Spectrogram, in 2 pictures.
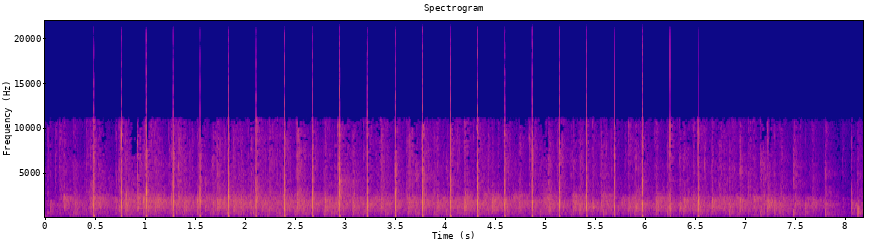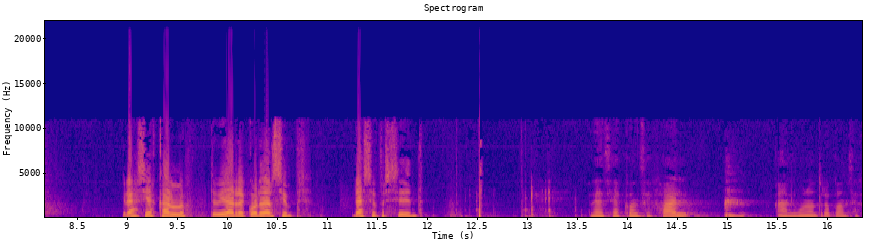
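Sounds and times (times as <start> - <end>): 
group applauding: 0.0 - 8.4
single sharp clapper: 0.0 - 8.4
speech: 9.0 - 12.0, 13.6 - 16.3.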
